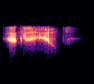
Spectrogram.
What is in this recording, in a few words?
human call operator male american says how can i help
